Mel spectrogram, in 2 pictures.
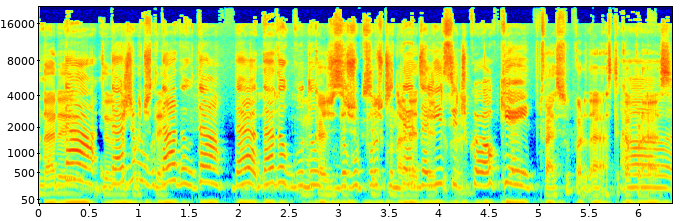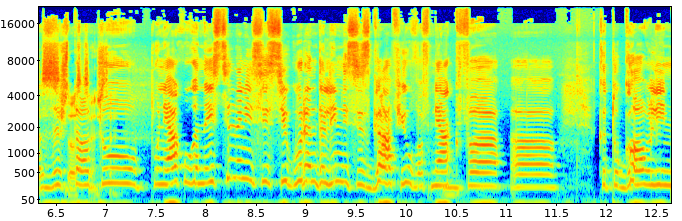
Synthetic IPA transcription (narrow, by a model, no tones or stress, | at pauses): d̪ad̪ad̪aʒɛmoɡd̪ad̪ɐd̪ad̪ad̪ad̪ɐɡod̪ɐd̪ɐɡopɾot͡ʃɛt̪ɛd̪ɐlifsit͡ʃkoɛokʲɛj̪ova̰ɛsupɛ̰ɾd̪a̰a̰st̪ɐkkazɐʃt̪ɔt̪oponʲakʊɡənɐist̪inənisisiɡuɾɛnd̪ɐlinisizɡafilˠvɐfnʲakvə | kɐt̪ɔɡɔlˠlin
